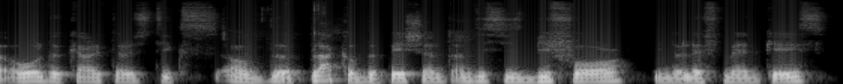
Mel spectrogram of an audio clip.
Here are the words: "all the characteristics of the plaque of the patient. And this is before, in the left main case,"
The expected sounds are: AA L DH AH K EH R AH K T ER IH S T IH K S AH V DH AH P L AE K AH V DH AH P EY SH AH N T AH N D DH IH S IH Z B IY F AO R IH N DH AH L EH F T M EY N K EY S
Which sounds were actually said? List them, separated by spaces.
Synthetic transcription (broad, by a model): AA L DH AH K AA R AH K T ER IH S T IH K S AH V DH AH P L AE K AH V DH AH P EY SH AH N T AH N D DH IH S IH Z B IY F AO R IH N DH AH L EH F T M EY N K EY S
